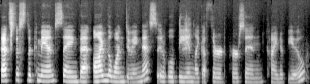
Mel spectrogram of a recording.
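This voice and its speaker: A woman co-hosting a livestream, explaining software step by step in an informal, casual tutorial style. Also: mid-range voice, fairly even intonation, unhurried, slight background noise. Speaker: livestream co-host demonstrating a tutorial.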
